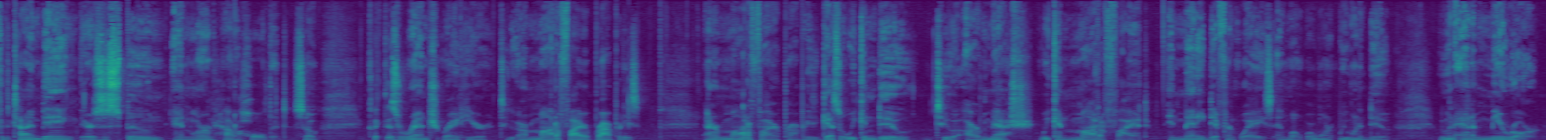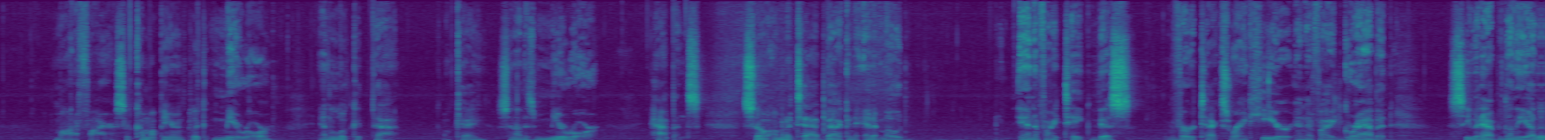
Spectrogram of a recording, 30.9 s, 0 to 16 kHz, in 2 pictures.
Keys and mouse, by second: 5.0-7.1 right drag, 7.1-26.0 middle drag, 23.7 Tab, 26.9 middle click, 27.0-30.9 right drag, 28.8 g.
